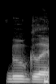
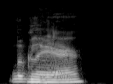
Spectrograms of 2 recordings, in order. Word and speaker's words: Mugler: Mugler? – Mugler. – How do you say that? – Mugler.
